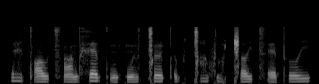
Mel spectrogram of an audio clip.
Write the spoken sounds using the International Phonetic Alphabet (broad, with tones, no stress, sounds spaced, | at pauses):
ɛ̤˦ tʼ ɒ˧ u̯ t͡sʼ ɑ̃˧ d x ɛ˦ kʷʼ ə̃˧ kʷ ə̃˧ z ǀ ə̃˦ tʼ ə˦ kʷ ǀ ɑ̤˦ xʷ ɾ ɑ̤˨ ǁ ʌ˦ i̯ t͡sʼ ɛ˧ t̪ʰ ʊ˦ i̯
